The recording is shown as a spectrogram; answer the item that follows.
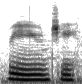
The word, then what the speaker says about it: Ryuji: Oh, Ryuji, that would make more sense. So, instead the Yeah. So the Y is more silent.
